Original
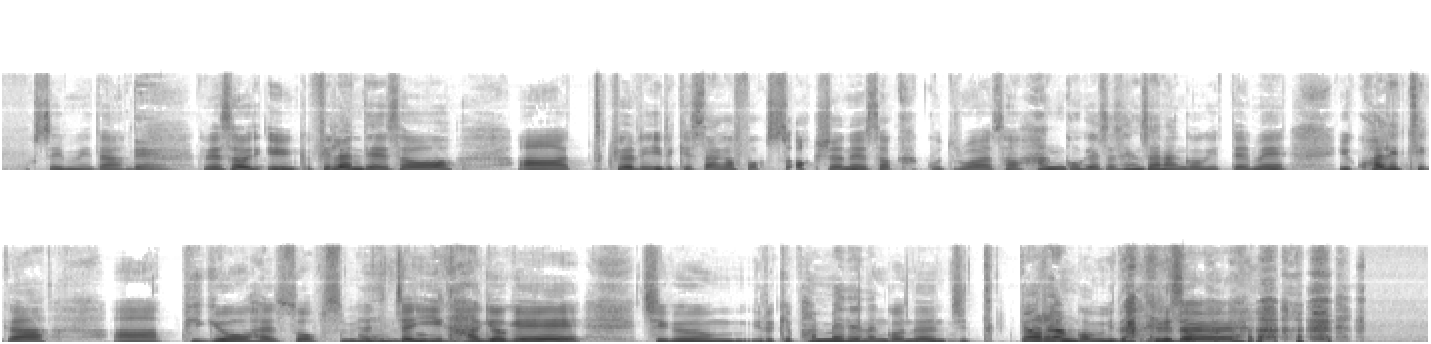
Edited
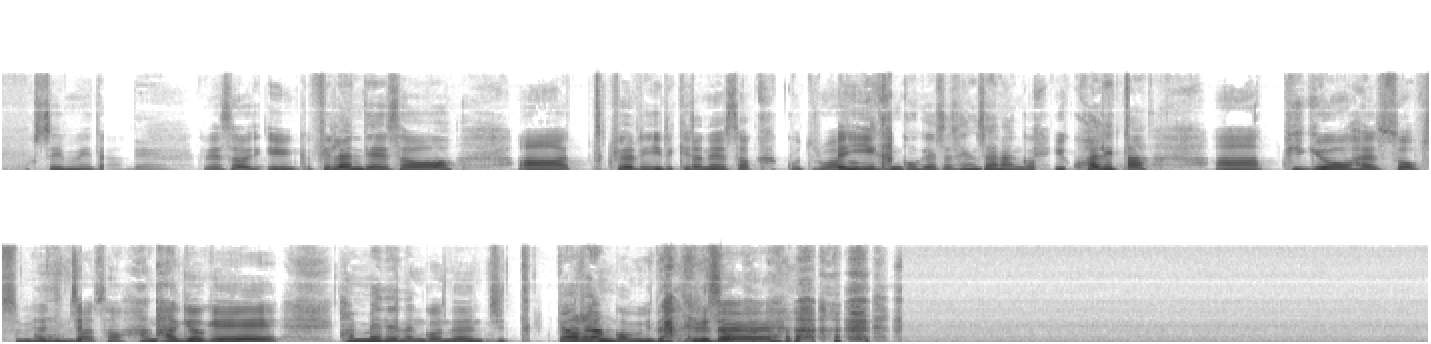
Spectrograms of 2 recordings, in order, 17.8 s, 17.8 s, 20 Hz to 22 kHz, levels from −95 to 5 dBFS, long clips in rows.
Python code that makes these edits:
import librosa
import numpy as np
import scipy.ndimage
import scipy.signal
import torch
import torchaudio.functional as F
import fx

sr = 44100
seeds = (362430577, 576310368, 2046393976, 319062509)

y = fx.edit(x, sr, fx.fade_in_span(start_s=0.63, length_s=1.64),
    fx.cut(start_s=4.32, length_s=0.88),
    fx.swap(start_s=6.11, length_s=0.47, other_s=11.44, other_length_s=0.33),
    fx.cut(start_s=7.47, length_s=0.76),
    fx.cut(start_s=8.82, length_s=0.25),
    fx.cut(start_s=12.92, length_s=1.0), tone=tone)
